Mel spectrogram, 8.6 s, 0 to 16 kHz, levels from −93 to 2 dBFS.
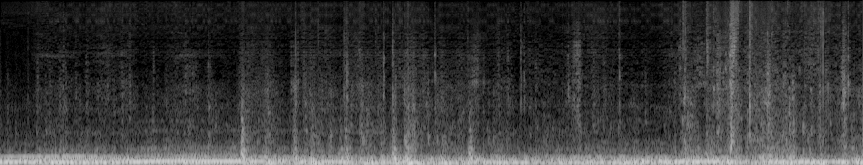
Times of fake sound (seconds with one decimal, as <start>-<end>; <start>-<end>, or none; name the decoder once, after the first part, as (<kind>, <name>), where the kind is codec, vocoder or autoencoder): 1.2-5.0 (autoencoder, DAC-VAE); 5.9-6.7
